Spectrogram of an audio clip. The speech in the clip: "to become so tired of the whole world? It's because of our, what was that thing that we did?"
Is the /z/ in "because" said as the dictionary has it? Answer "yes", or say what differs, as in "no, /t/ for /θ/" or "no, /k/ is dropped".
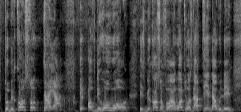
no, /s/ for /z/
